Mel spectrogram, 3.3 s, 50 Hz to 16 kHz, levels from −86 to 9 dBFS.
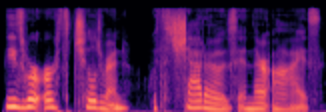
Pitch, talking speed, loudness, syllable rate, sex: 200 Hz, 165 wpm, -17 LUFS, 4.4 syllables/s, female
